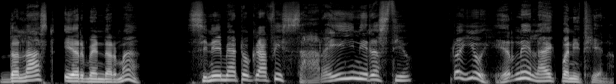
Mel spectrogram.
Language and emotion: Nepali, disgusted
